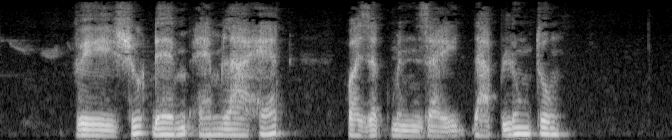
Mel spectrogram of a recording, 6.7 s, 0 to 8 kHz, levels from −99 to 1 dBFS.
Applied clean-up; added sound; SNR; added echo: none; none; none; none.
